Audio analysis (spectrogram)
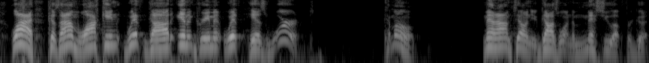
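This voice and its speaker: Using a raised, projected voice with a bright, sharp tone, a man speaks at a high pitch with very wide pitch swings, big swings in loudness and long, frequent pauses. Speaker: pastor. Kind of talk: sermon, high-energy charismatic preaching rallying the congregation. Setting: church. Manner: animated, punchy call-and-response exhortation; rapid, run-on delivery with repeated stumbling restarts.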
